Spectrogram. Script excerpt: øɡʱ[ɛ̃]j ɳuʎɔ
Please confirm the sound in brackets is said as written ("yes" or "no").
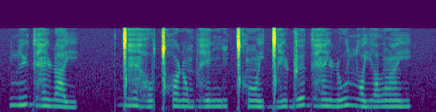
yes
